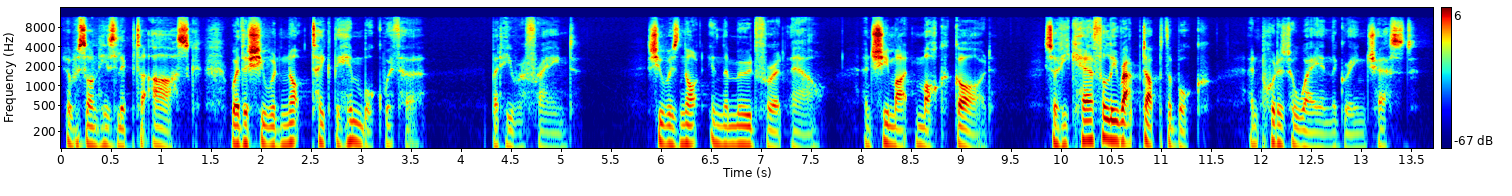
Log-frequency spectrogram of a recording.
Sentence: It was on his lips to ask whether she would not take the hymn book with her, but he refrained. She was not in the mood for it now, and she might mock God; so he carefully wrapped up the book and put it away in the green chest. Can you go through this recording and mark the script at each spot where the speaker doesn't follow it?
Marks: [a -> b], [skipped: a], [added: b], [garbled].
It was on his [lips -> lip] to ask whether she would not take the hymn book with her, but he refrained. She was not in the mood for it now, and she might mock God; so he carefully wrapped up the book and put it away in the green chest.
